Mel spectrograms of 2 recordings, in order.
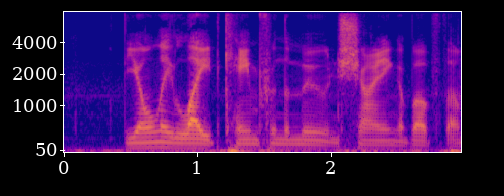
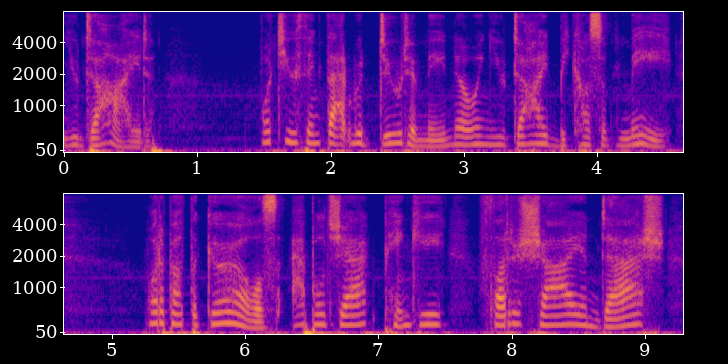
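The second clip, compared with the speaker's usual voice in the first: much higher, urgent and emotional plea; pleading Rarity; 10 semitones higher than usual. Acted. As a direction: list their friends to make him see.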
